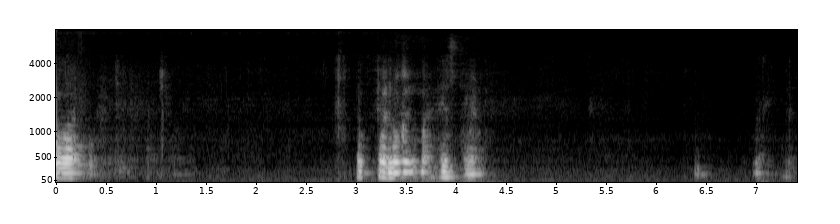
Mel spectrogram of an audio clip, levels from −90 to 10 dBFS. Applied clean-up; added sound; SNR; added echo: neural mask model DeepFilterNet 3.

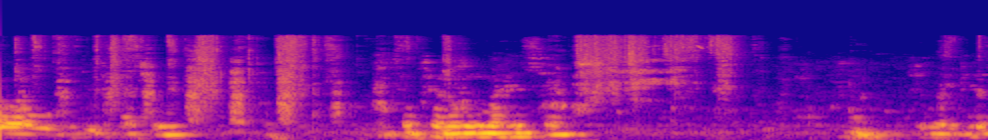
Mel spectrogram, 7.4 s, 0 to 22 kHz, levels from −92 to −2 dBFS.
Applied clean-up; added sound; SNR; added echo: classical method WPE with log-MMSE.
